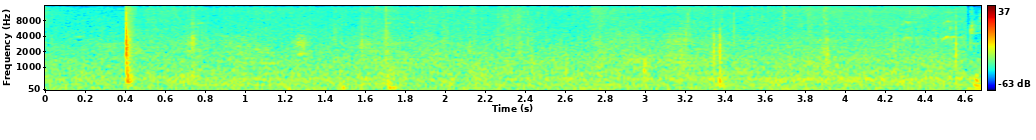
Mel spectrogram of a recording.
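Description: Honeybees buzz steadily around a hive during supers reversal in a soft, continuous drone, with a few bees passing close to the microphone.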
